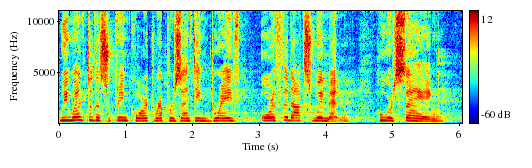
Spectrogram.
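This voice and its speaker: Over noticeable background noise, a woman with a high pitch speaks at a moderate pace with fairly even intonation. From Israel. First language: Hebrew. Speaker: activist, keynote speaker. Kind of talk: keynote speech. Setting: stage with audience at gala dinner.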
